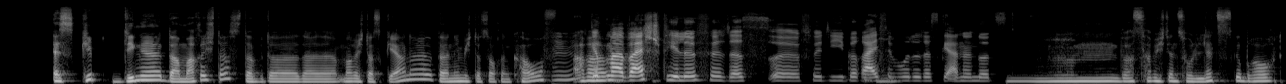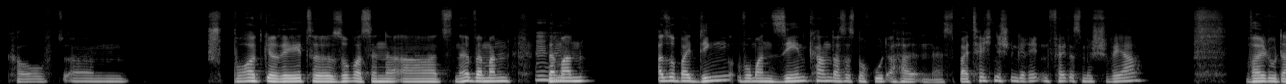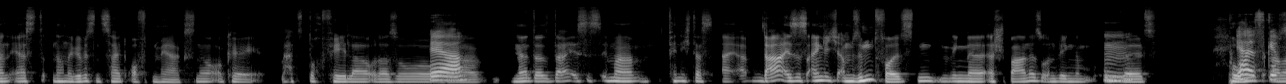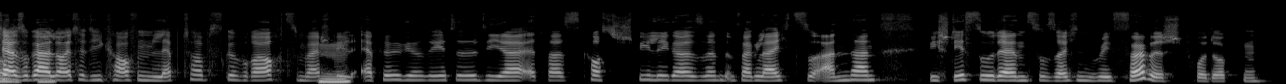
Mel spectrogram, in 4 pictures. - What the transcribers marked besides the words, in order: other noise; drawn out: "Hm"; teeth sucking
- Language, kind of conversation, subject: German, podcast, Wie probierst du neue Dinge aus, ohne gleich alles zu kaufen?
